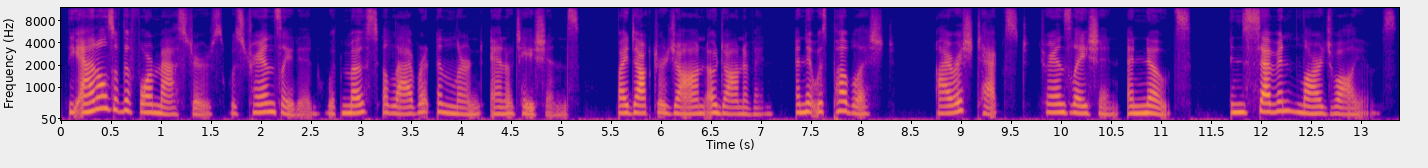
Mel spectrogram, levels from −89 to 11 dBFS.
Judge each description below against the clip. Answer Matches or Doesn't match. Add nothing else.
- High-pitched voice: Matches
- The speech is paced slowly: Matches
